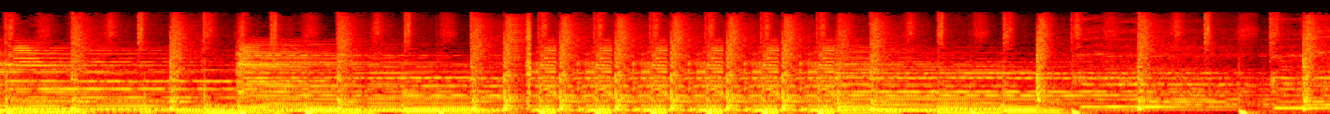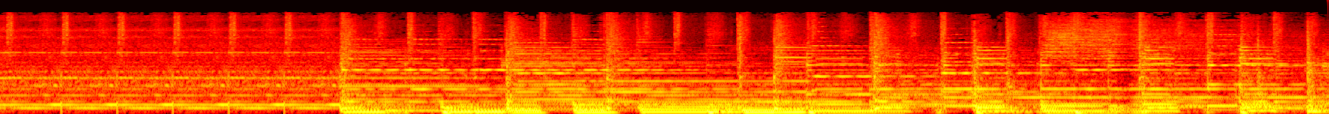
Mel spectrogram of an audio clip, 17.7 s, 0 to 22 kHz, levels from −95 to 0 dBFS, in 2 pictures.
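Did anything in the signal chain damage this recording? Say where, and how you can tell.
Yes. The codec stage shows corrupt frame concealment at 2.40–2.46, 3.42–3.58, 6.23–6.26, 8.34–8.41 and 16.33–16.44 s. The decoder detected damaged AAC frames and masked them.

The driver or buffer stage shows a system hang loop at 3.72–5.57 and 9.29–11.15 s. A 371.5 ms slice repeats exactly, five times, at 2.69 Hz. It fits a 16384-sample ring buffer replaying while the system froze. About two seconds of audio are lost each time.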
